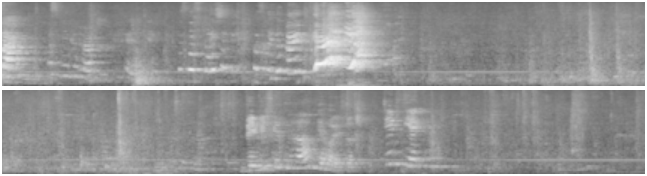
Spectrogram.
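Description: A man speaks with animation, in a hall with some echo.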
